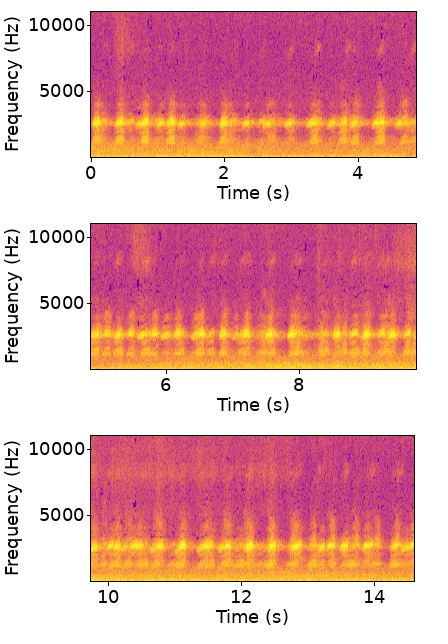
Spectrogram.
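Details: Rice-paddy frogs during farming preparation call in a lively chorus, bright clicking croaks tumbling at about three per second, some louder individual notes standing out above a low, steady rumble.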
